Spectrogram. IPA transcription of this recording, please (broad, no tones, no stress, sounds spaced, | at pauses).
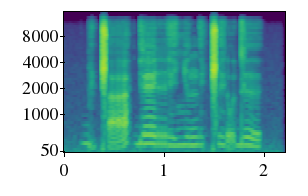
b ḭ ǁ a̰ | ɡ ɛː r ɛ̤ ʎ ə ŋ ɛ̤ ǁ ɛ̤ ɾ o̰ d ɘ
